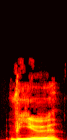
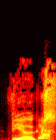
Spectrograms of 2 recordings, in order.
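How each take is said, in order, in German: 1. Es wird mit französischen Lauten ausgesprochen. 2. Es wird Buchstabe für Buchstabe ausgesprochen, im deutschen Stil. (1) "das französische Wort vieux" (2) "Spricht man ihn manchmal so aus, wie er geschrieben wird"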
